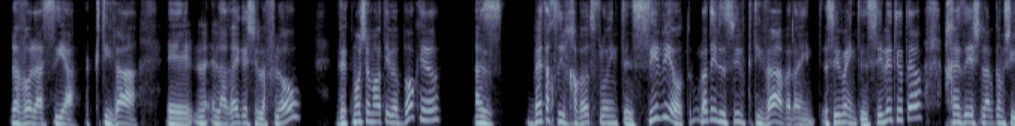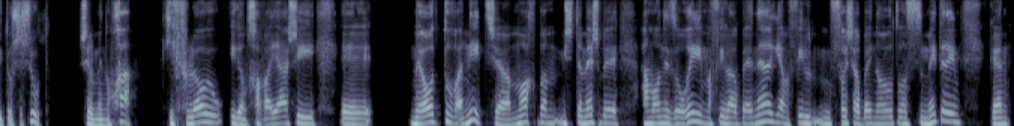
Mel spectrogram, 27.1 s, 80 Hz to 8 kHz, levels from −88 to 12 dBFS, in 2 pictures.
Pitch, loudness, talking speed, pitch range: 160 Hz, -22 LUFS, 125 wpm, 145-180 Hz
